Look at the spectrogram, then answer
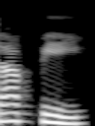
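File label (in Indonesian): "tapi", Indonesian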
